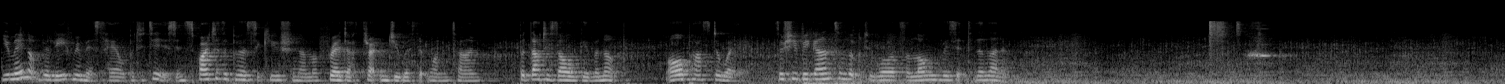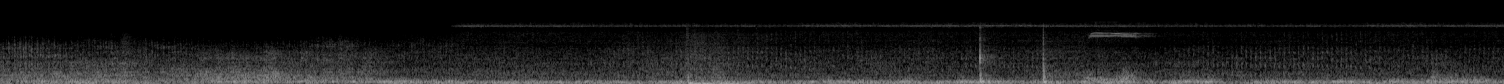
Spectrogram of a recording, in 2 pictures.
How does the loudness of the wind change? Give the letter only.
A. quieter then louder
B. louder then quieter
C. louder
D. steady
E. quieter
D.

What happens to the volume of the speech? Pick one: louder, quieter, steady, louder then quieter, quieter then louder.
steady.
